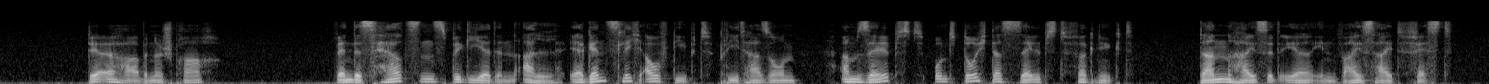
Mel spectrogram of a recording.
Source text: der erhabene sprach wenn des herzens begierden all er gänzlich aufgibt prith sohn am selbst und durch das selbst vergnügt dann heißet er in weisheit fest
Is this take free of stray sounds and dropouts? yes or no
yes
